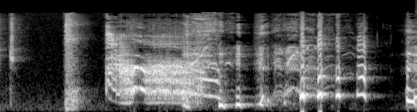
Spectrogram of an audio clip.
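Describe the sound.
A person vocally imitates someone actually attempting a video-game style rocket jump in real life: a couple of sharp bursts, then a long, strained, wavering cry that breaks into a string of choppy, clipped yelps.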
